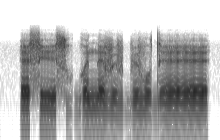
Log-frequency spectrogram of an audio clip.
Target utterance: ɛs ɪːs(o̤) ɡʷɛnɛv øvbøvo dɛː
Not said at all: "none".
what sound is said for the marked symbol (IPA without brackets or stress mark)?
o̤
